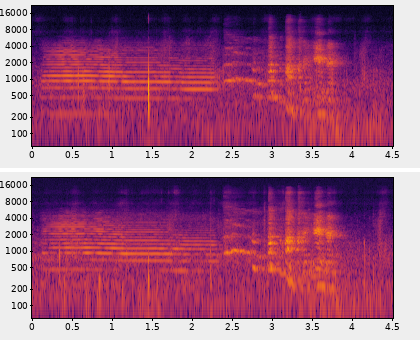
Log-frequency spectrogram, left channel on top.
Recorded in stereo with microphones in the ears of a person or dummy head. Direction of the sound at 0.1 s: 45° left (ahead or behind).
